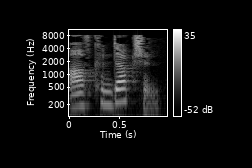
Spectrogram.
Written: AV conduction

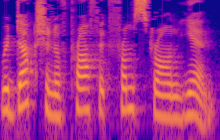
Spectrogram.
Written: reduction of profit from strong yen

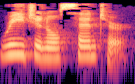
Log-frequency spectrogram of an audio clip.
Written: regional center

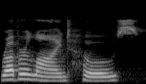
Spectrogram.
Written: rubber-lined hose

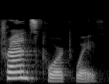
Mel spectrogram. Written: transport with

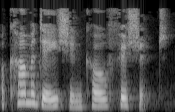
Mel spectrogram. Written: accommodation coefficient

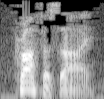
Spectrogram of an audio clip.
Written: prophesy

